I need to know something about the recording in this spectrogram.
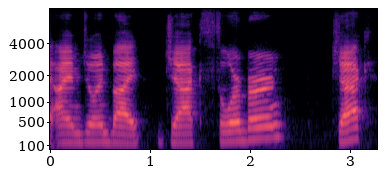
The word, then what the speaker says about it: Thorburn: get that right um for some reason an n an n creeps in all the times there's always thorn burn there's like a silent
